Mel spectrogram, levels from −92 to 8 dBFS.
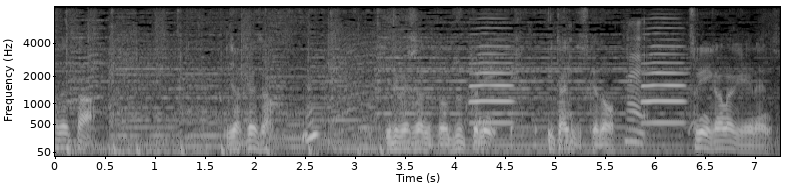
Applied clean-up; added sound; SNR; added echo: none; Wind instrument, woodwind instrument; 1 dB; none.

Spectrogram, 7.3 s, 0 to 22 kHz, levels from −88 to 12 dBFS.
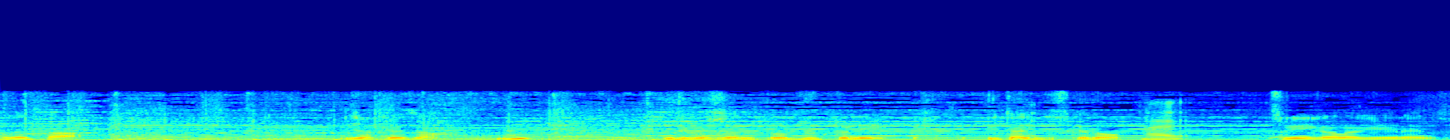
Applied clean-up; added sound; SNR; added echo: none; none; none; none.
